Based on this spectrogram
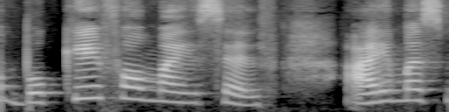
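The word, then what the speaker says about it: bouquet: मेरे साथ प्रोनाउंस कीजिए बच्चों, बुके। क्या बोलेंगे आप?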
